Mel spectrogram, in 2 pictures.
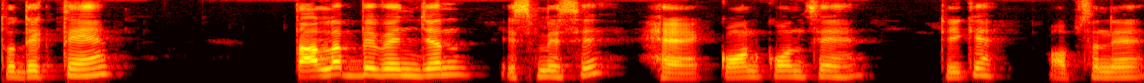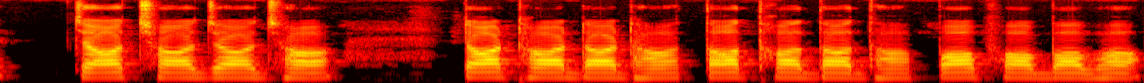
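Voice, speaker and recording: A male tutor works through test questions at a steady, patient pace, often stopping to check that the listener is following. He poses his own questions and then answers them. The recording is dull and lo-fi, with a middle-pitched voice. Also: takes it slowly, clear, resonant tone. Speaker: exam-prep tutor. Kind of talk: explaining quiz answers step by step.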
